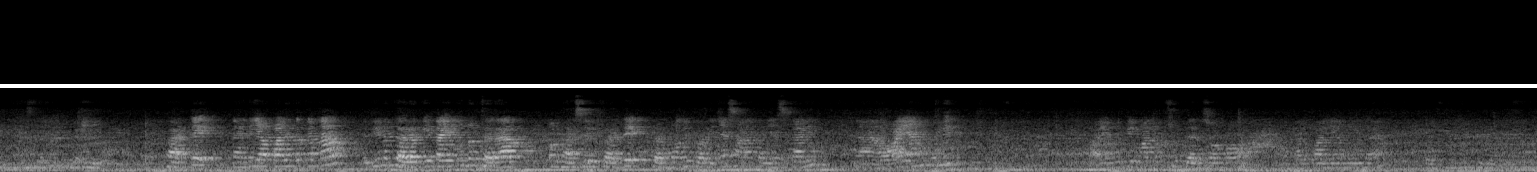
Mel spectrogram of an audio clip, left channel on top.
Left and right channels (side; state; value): left; silent; digital silence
